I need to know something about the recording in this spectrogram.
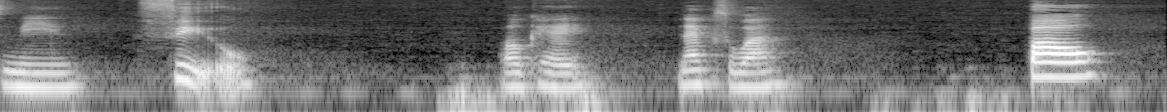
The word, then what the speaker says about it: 包: 包波 ao with first tongue, 凹波 ao 包波 ao 包 Please repeat.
